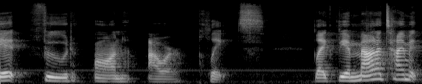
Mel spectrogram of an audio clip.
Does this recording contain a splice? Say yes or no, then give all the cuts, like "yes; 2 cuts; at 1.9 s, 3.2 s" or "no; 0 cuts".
no; 0 cuts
